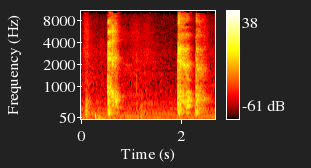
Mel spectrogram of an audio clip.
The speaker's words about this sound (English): Are you a little bit poorly? Yes. You're coughing? Yes.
